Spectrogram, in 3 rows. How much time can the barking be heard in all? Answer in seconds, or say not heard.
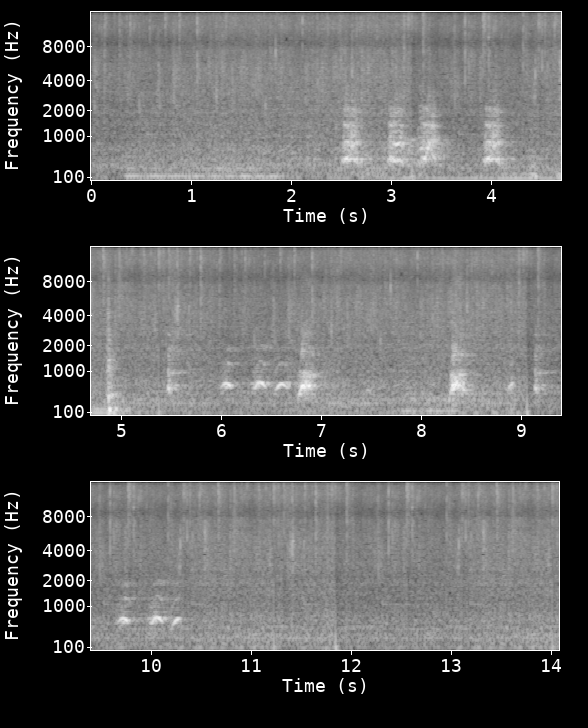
8 s.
